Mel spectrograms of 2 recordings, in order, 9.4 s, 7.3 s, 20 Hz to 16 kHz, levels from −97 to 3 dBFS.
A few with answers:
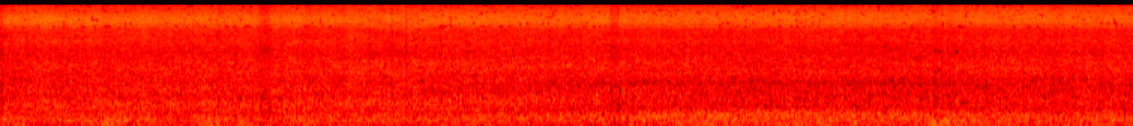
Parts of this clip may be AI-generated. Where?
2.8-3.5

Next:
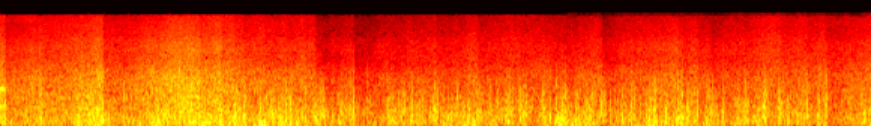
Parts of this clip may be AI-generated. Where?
none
